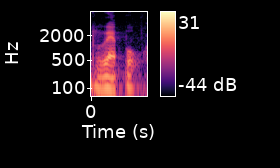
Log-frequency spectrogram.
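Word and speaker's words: rapport: वापर तो रेपो formation spelling मात्र त्याचा है आर ए पी पी ओ आर टी उच्चार मात्र करायचा रेपो म तिथे तुम्ही आणि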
